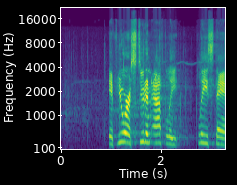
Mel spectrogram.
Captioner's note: crowd applauding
